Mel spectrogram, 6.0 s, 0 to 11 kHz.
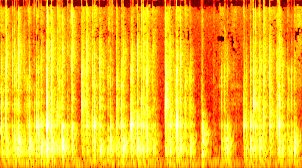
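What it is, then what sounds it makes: Cardboard phone box tapped with fingernails. Long nails tap rapidly on the sides and lid of a small, hollow black cardboard iPhone box. The taps are quick, dry thunks with a hollow tone around 280 Hz. They come in dense bursts with brief pauses and die away almost instantly.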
